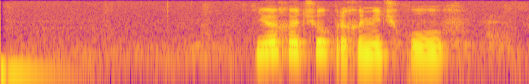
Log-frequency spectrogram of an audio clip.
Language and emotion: Russian, sad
